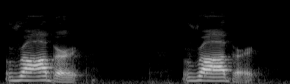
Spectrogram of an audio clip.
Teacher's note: make sure that your first vowel is really that open ah sound. And what I often hear my clients saying for the second syllable is more of an air sound, because it looks like there's an E followed by an R, which logically would be more air, but it's not Robert, it's Robert.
